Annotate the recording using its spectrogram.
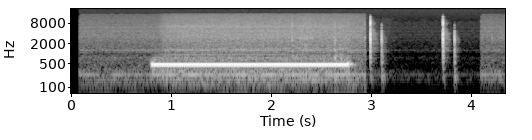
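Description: Telephone line during an outgoing call: one steady ringing tone about two seconds long, then two pairs of sharp clicks on the line over a faint hiss and hum.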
